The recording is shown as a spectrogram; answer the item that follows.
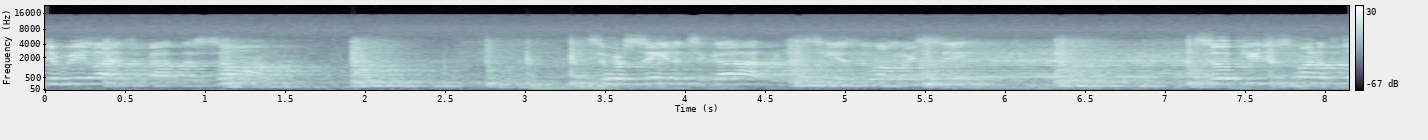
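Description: Live song performance: a male voice singing a simple chorus melody into a microphone over sustained instrumental backing.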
